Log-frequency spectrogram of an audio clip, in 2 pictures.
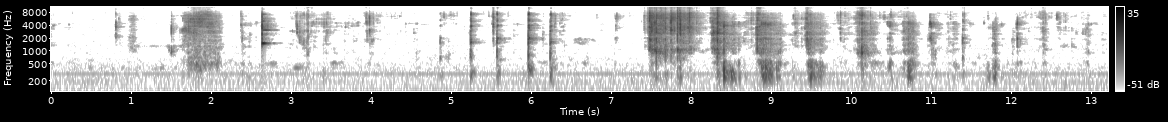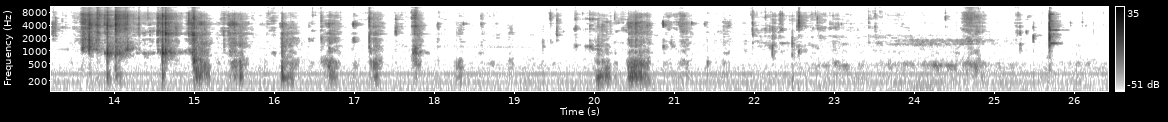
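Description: A person chewing crunchy food close to the microphone, in several bursts of crisp crunching with small clicks between them.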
